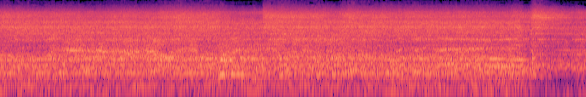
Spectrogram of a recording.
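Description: Grindcore band playing live at full volume: a dense, steady wall of distorted guitar and drums.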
